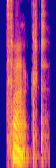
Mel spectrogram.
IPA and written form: fækt (fact)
